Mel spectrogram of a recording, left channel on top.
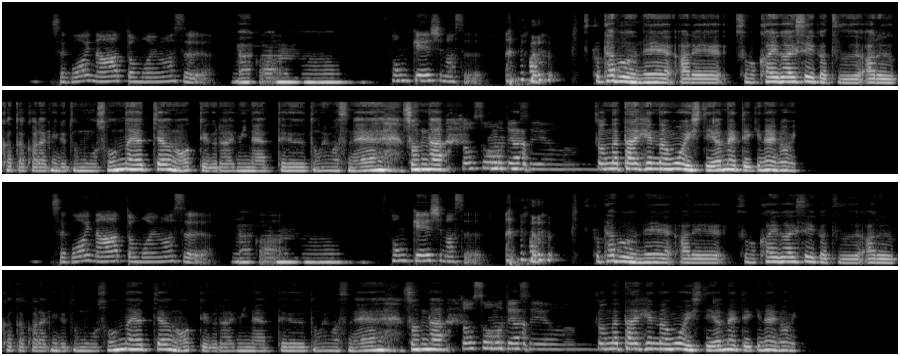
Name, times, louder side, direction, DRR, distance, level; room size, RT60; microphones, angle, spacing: voice 1, 0.5-2.8 3.9-5.5 13.6-15.0, equal, 15° right, 1.4 m, -28 dB
voice 2, 2.3-3.5 5.3-5.4 5.9-13.6 13.8-14.2 14.9-16.9, left 3 dB, 75° left, 0.6 m, -19 dB
6.1 x 4.6 x 4.5 m
head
